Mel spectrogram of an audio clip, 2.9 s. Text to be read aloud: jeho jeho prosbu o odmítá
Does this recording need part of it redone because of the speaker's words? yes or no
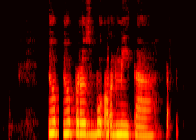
no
